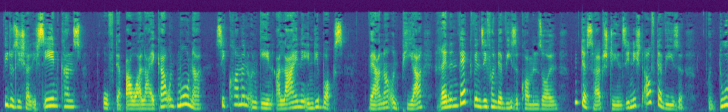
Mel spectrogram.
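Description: A woman's voice: fairly low pitch, a little mellow, full character voice. A woman voicing a bossy little female mouse who lectures in a storybook reading. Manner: lecturing, explaining.

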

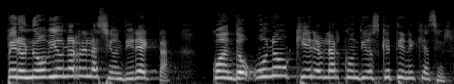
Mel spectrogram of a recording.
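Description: High-voiced woman preaching a sermon. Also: brisk. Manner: animated, asks the congregation questions and acts out quotes. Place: church.

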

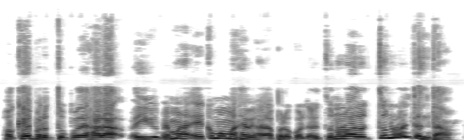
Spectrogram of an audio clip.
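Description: Guy rattling off podcast plugs quick, high voice. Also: sing-song, no room sound. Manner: rapid, joking, repeats words. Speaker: podcast co-host. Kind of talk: casual chat.

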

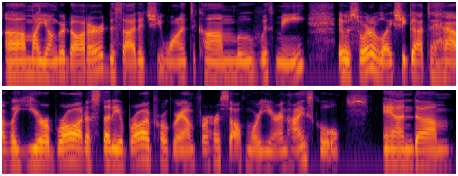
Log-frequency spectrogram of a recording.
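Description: Speaking at a normal speed with a flat delivery, a middle-aged American woman who blogs about expat life and personal finance reflects on her own story in a relaxed, conversational way. Her fairly low voice has a fairly bright tone, and there's no echo.

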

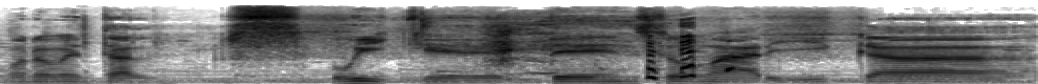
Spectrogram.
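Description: A man's voice: deep voice, little pitch movement, very slow, over loud music. A Colombian man interviewing, chiming in with short slangy reactions in a casual chat.

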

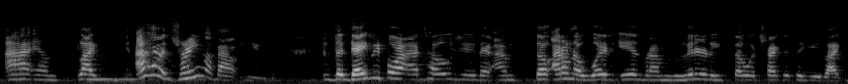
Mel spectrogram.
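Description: A woman joining a live call as a guest, talking excitedly and gushing, repeating herself. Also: a little high, fairly quick, low-quality recording. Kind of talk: casual chat.

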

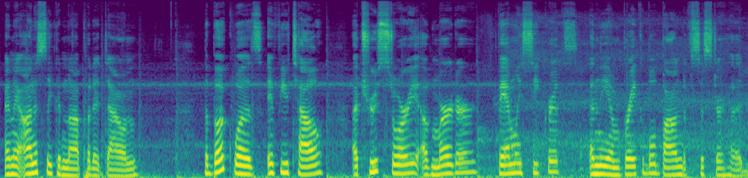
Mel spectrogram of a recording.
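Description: A woman narrating as a true crime podcast host, reading a scripted introduction in a measured, serious storytelling manner. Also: deep voice, gravelly, mellow, a little hiss or hum, poor audio.

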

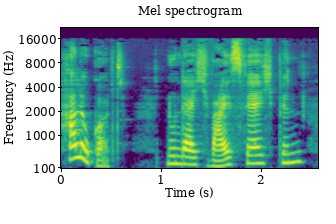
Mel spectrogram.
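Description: A woman's voice: medium pitch, big pitch swings, moderate pace, mellow, pitched above the performer's own voice. A woman voicing a small, curious and cheeky childlike soul in a storybook reading. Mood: eager. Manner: eager, pleading, wondering.

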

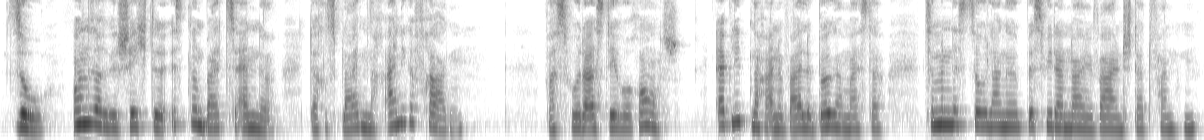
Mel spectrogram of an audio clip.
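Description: A woman's voice: on the high side, normal speed, dark tone. Woman reading a fairy tale aloud. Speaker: narrator. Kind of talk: storybook reading.

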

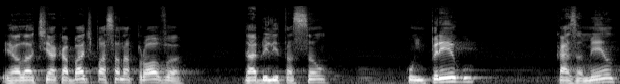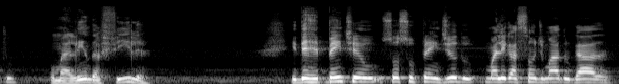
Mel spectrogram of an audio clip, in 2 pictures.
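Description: A Brazilian Portuguese-accented pastor preaches a sermon from a church stage with a screen, weaving in a personal story and addressing the congregation directly with dramatic turns. His voice is fairly high and dark-toned, moving at a normal speed with long pauses.

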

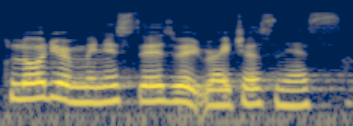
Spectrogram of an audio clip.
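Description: Slow gravelly woman in cathedral echo. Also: on the high side. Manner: slow, measured recitation. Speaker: worship leader. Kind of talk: reciting church liturgy. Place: large church. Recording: long church reverb, faint noise.

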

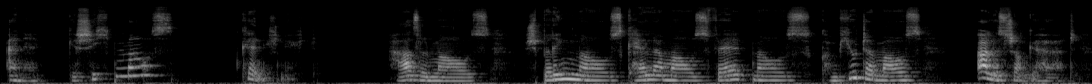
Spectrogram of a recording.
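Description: A woman's voice: mid-range voice, very animated. A woman doing a smug hungry cat. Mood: mocking. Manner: mocking, drawn-out, scornful. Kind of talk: storybook reading.

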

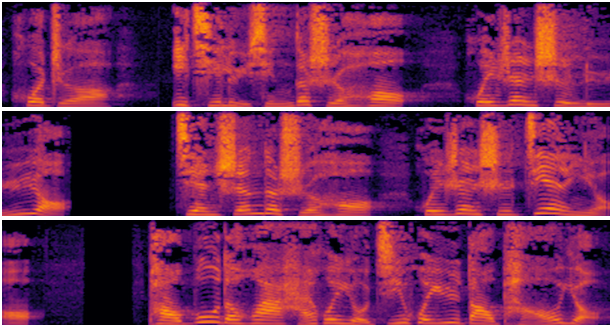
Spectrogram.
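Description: A woman's voice: on the high side, lively intonation, slow. A middle-aged woman with a Mainland Chinese Mandarin accent tells childhood memories as bedtime stories in a conversational way. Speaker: storytelling host of a bedtime show.

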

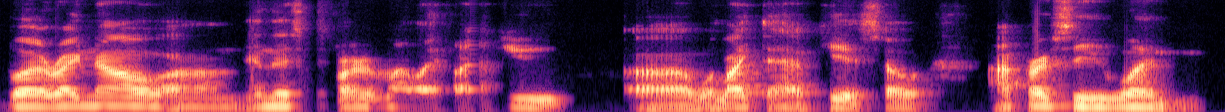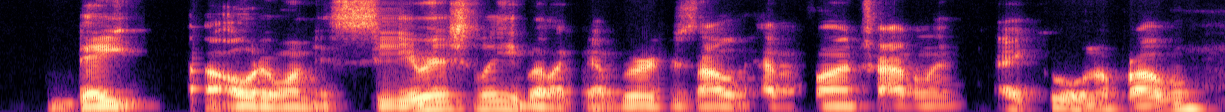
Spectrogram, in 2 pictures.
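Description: A man with a very deep voice and a bright, forward tone chats on a podcast. He hesitates often, fills gaps with "um" and "like", and apologizes as he goes. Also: moderate pace, creaky. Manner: hesitant with many fillers and apologies. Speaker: podcast co-host. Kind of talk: casual chat.

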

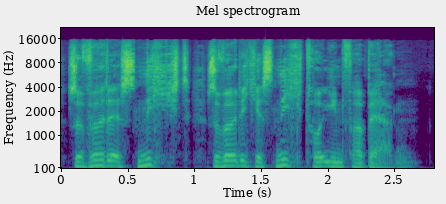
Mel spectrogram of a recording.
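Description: A man's voice: mid-range voice, big pitch swings, fairly quick, darkish tone, breathy edge, no room sound, clean studio sound, voice pushed up. A man reading aloud, voicing a nervous male butler who stammers and pleads deferentially with his master. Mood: pleading.

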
